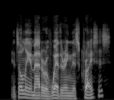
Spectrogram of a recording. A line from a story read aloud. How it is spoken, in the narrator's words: said Mooch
